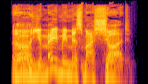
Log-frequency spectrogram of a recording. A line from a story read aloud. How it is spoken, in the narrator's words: the pine marten growled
